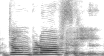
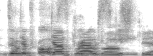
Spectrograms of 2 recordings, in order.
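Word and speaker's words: Dąbrowski: Oh, Dombrowski. Dombrowski, as it's written.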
